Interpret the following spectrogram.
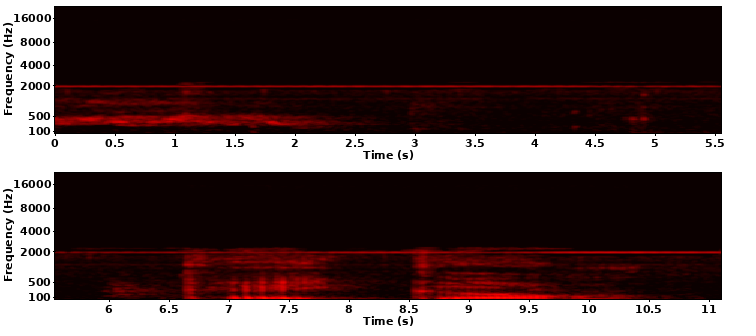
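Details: A sleeping horse snores: two long, rough, low-pitched breaths, the first near seven seconds and the second near nine, split by a brief pause, with only quiet hiss before and between them.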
